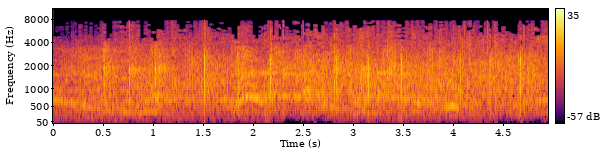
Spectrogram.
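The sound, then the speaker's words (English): A standing audience applauds in praise, steadily, a dense wash of many hands clapping with sharper individual claps popping out, plus faint voices mixed into the crowd noise throughout. “Give him a hand clap of praise tonight.”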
